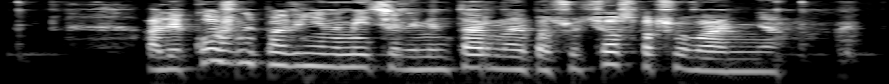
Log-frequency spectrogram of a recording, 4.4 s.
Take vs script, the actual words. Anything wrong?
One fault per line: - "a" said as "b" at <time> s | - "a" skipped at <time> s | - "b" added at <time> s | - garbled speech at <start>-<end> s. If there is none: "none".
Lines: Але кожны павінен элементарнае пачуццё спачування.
- "мець" added at 1.8 s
